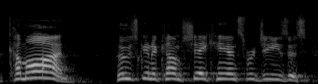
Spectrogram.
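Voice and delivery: loud, high rallying shout; preacher's booming summons; urgent altar call. Acted. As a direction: holler them forward to the altar.

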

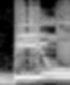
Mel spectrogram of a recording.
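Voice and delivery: "বিউ" closing on rounded lips; rounded waw. Shown as a demonstration. Teacher modelling waw for viewers, lips rounded. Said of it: "ঠোঁট গোল করে উচ্চারণ করতে হবে".

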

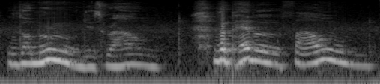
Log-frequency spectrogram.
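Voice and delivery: low, slow, chanting lizard voice; mystical lizard. A narrator's reading. Magic lizard answers Alexander's call, mystical and slow. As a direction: intone it deep and drawn out.

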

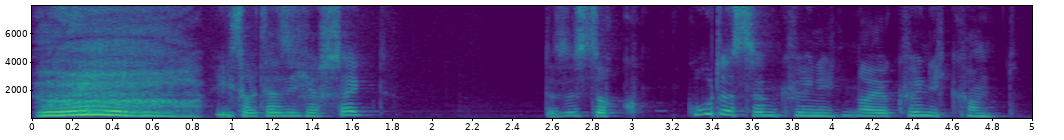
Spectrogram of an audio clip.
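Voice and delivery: can't believe anyone would be scared; astonished puppet child. Acted. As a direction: puppet child baffled at the king's fright.

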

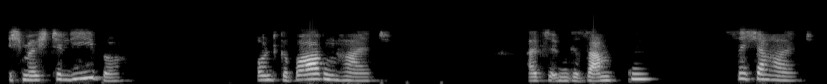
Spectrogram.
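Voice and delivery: deliberate, declaimed phrases, each set apart; reading aloud. Real, not acted. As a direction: read your written thoughts out like solemn maxims. Reads own written thoughts aloud.

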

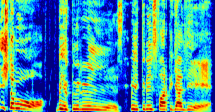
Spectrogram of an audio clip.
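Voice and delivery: slow, high, drawn-out hype call; mock announcer boast. Gamer hyping himself to viewers after a win, slow mock announcer boast. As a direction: announce your own win like a ring announcer.

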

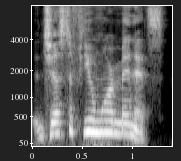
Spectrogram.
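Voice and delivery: high, distracted young pony voice; cartoon princess. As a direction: answer without looking up. Twilight voiced in story.

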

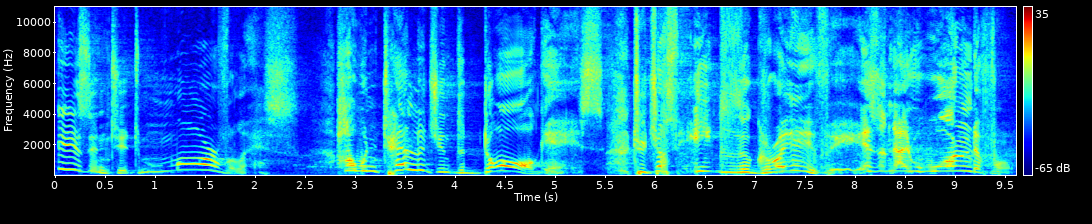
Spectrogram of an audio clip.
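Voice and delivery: high, slow gushing admiration; gushing London lady. Retold or imitated. London audience member gushing about the clever dog. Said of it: "she was like".

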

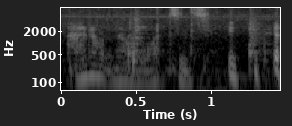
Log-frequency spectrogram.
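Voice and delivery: helpless whisper. Real, not acted. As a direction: breathe it out, lost for ideas. Helpless after teammate died.

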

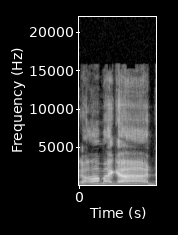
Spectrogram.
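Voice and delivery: very high, drawn-out shout; mock astonished shout. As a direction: cry out in hammed-up shock. Imagined shock at seeing stealth drone.

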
